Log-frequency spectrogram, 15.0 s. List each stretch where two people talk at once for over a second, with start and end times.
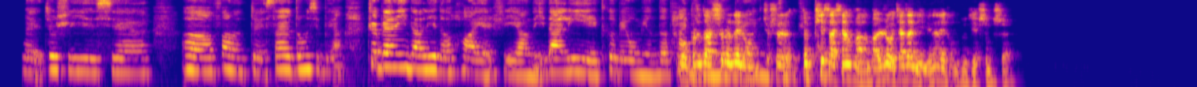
8.4-10.3

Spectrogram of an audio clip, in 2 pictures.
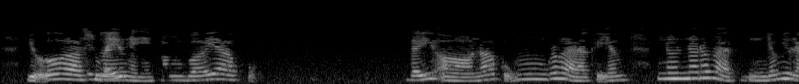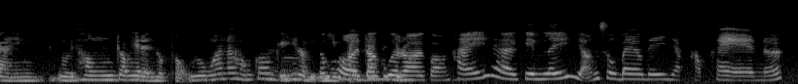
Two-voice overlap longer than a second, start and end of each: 10.6-12.1

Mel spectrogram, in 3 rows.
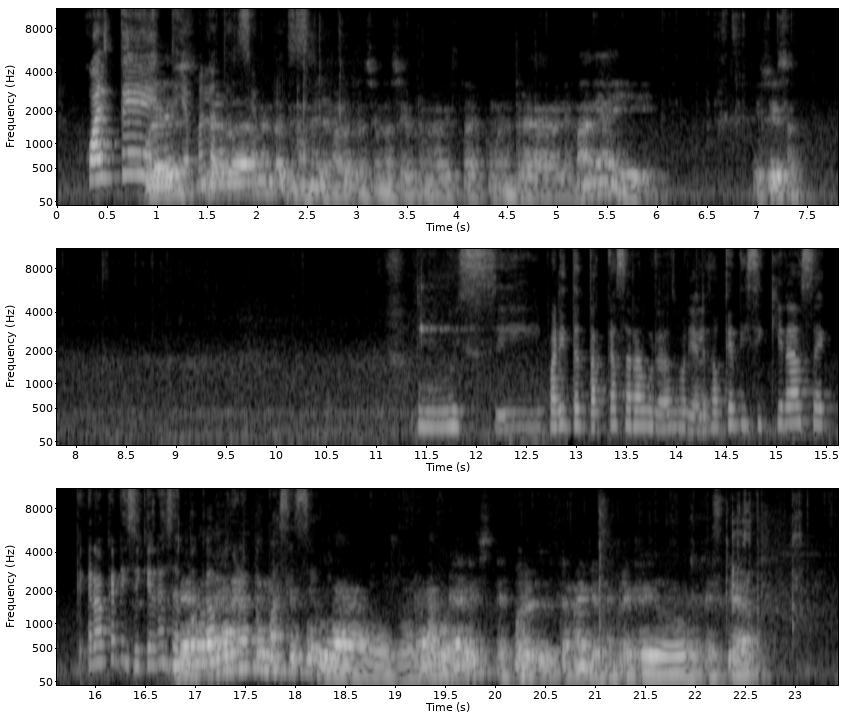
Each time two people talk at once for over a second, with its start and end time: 0.9-2.5, 16.7-18.2

